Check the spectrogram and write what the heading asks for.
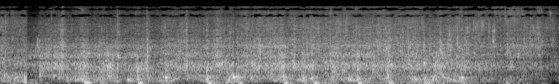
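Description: A person swimming in a shallow pool, kicking and stroking so the water splashes continuously.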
